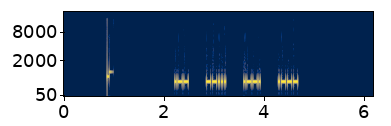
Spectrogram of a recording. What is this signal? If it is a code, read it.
Morse code, heard as a keyed tone, about 40 wpm, spaced as for 19 wpm, 700 Hz. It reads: W7PJ
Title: USA Call Signs - 4 Characters - 4x Character Spacing - 40wpm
